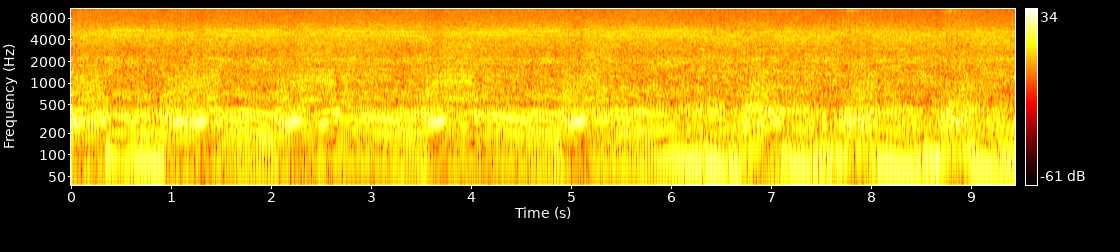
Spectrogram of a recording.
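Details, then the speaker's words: 1970 Moto Guzzi Ambassador V-twin, first start after full rebuild and ignition timing correction: fires and revs cleanly and evenly with throttle, no misses or knocks; healthy running. "my distributor was off like way off so i split the parka and plug leads around and we got fire she runs"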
